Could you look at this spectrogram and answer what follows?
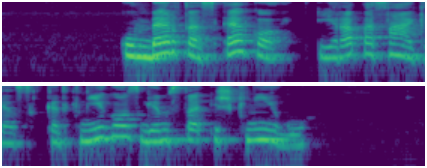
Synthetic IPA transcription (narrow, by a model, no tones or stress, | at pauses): ʊmʲbʲɛɾt̪ɐsɛkoː | iːɾɐpɐsɑːkʲɛskɐt̪knʲiːɡoːsɡʲɪmst̪ɐʔɪʃknʲiːɡuː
